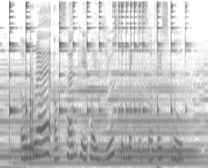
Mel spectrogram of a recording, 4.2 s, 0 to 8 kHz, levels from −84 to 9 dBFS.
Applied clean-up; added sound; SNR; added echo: none; Tap / Glass + Bowed string instrument; -1 dB; none.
